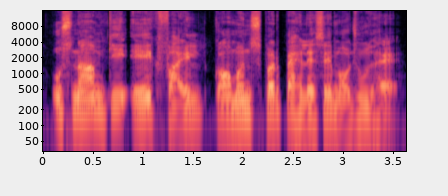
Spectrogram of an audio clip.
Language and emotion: Urdu, neutral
